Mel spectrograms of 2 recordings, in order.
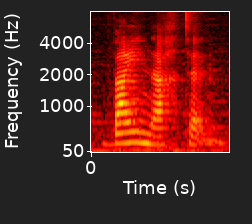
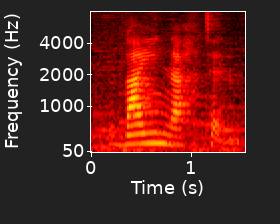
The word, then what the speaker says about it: Weihnachten: And of course the word for Christmas, which is Weihnachten, and which can be a bit tricky because of its CH sound, which is produced in the back of your throat. Repeat after me. Weihnachten. Weihnachten.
